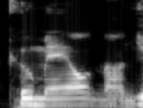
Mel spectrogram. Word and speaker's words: Kumail Nanjiani: No, Camille Kamianjani from the Kumail Nanjiani. Yeah. – So I'm very sorry. I mispronounced it, but I knew I would.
